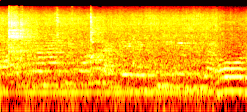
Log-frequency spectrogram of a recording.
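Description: Metal spatula stirring and scraping chopped tomatoes frying in ghee in a steel kadai, over a steady sizzle, with sharp scrapes near the start and again about a second in.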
